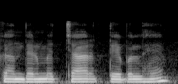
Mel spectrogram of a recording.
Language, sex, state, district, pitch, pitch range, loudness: Hindi, male, Arunachal Pradesh, Papum Pare, 125 Hz, 125-130 Hz, -15 LUFS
